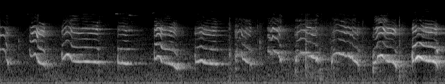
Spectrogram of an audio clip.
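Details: Playful, wrestling Jackabee puppies, a Beagle–Jack Russell cross, give a steady run of shrill, falling whimpers about every half second, each cry sliding downward, with hardly a quiet moment between them.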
